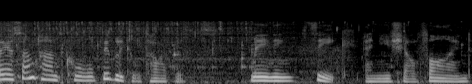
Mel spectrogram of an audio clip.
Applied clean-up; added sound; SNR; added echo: none; Sink (filling or washing); 18 dB; none.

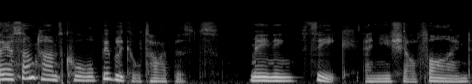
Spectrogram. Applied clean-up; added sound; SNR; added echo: none; none; none; none.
